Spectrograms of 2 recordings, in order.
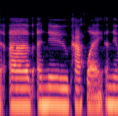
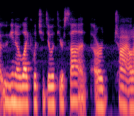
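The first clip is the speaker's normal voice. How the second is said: normal talking voice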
